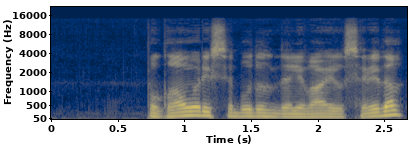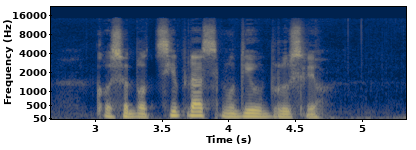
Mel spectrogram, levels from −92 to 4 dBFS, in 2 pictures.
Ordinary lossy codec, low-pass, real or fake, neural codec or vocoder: none; 14.4 kHz; fake; codec, 32 kHz, 1.9 kbps, SNAC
